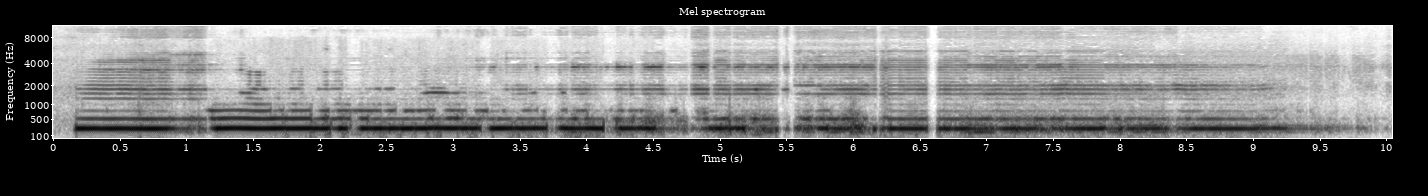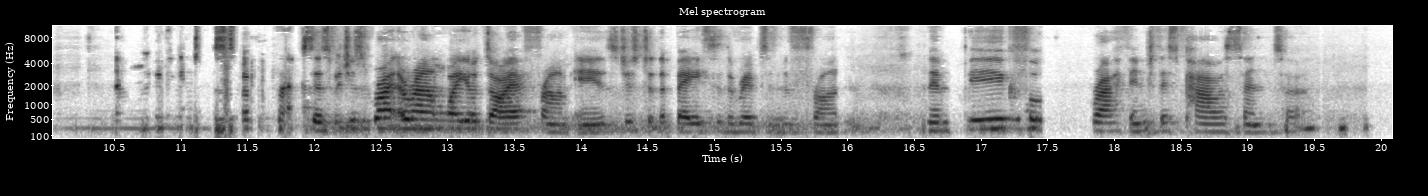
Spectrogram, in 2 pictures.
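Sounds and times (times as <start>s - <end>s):
sustained vocal humming for heart chakra meditation: 0.0s - 9.8s
speech: 12.5s - 16.0s, 16.6s - 19.7s.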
